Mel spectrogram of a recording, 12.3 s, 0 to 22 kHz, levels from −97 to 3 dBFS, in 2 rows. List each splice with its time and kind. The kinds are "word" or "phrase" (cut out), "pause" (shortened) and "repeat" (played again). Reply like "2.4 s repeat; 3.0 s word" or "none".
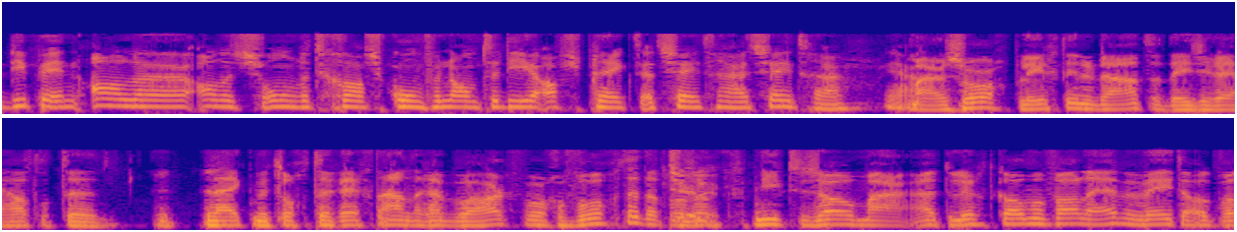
none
